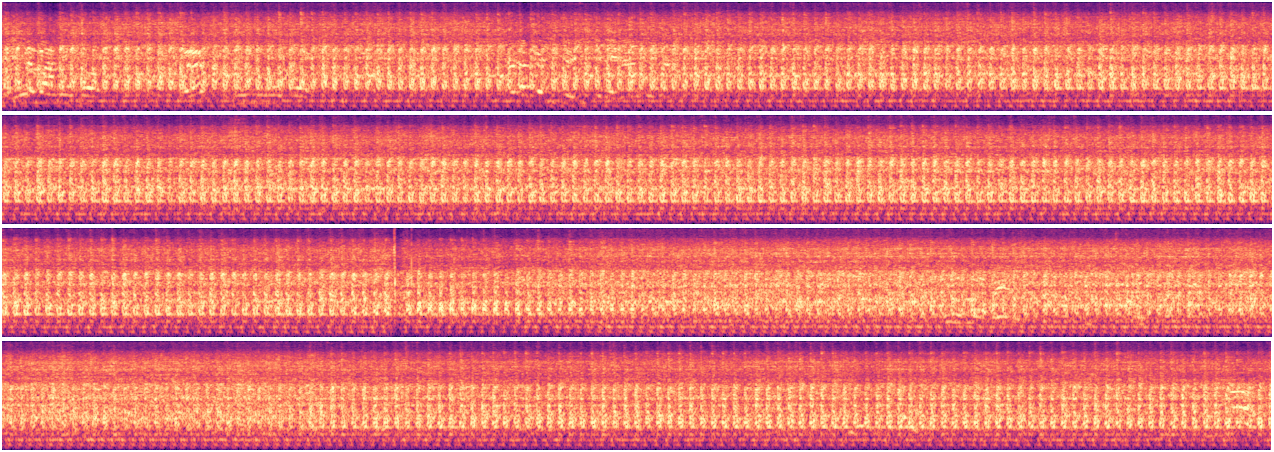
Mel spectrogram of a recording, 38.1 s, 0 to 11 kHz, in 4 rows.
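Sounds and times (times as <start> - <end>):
machine running with fast pulse: 0.0 - 38.0.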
